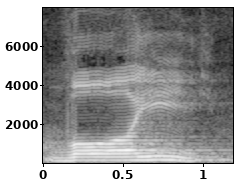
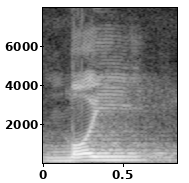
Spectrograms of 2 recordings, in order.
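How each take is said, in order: First: The syllable is said slowly and drawn out. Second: The syllable is said quickly and directly. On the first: "kalau pelan-pelan dhai" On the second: "langsung dhai"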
